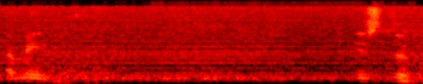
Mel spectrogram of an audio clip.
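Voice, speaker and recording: A man speaking as a commissioner at a hearing, plainspoken and conversational in his questions and remarks. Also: slow pace. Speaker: review commissioner. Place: indoor public meeting room. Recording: echoey meeting room with background noise.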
